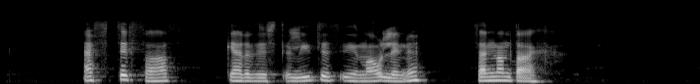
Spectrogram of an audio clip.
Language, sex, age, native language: Icelandic, male, 20-29, Icelandic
